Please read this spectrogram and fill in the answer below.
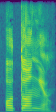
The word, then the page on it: otono: Spanish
